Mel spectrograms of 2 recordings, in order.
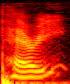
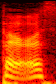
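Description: First: It is said the French way, without final s. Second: It is said the American way, with final s. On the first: "do you at least pronounce it with the way we pronounce it?" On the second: "pronounce it with the American pronunciation"

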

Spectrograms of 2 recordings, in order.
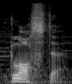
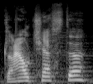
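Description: First: The middle letters are dropped, making it short. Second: Every letter is sounded, making it longer. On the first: "cut out one or two letters from the middle of the word" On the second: "how are you going to pronounce it?"

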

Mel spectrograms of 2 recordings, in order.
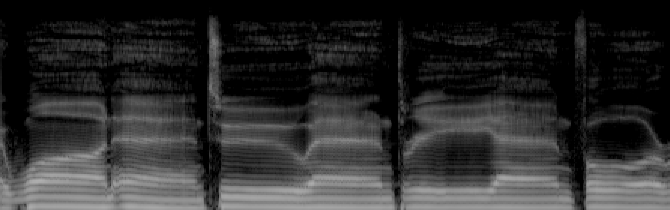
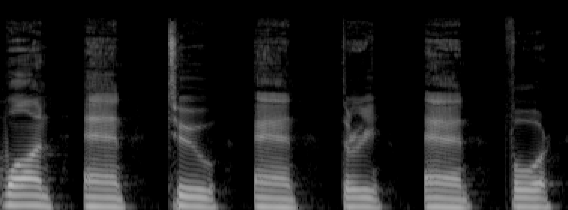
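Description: First: Each count is drawn out and connected. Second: Each count is cut short and separated. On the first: The notes are given their full length so they ring and breathe. The speaker calls it right. "elongate all of the stuff that you're playing" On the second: The notes are cut off so they sound choked and squared off. The speaker calls it wrong.

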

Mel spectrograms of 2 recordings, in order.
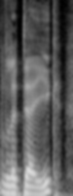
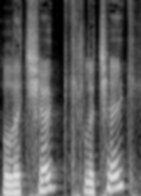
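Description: First: The name is said as it is spelled. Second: The name is said with a throaty middle sound. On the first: The speaker calls it wrong. "it's spelt like it looks like it should be pronounced Ledaig" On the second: The speaker calls it right. "but I believe it's pronounced Lechug"

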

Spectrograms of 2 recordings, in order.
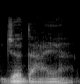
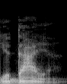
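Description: First: The name begins with a J sound. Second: The name begins with a Y sound. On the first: The speaker calls it wrong. "not Jediah" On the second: The speaker calls it right. "the J is a Y, so it's actually Jediah"

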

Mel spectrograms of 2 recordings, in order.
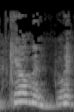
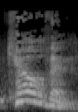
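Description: First: The name is said without an H sound. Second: The name is said with an H sound. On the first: The speaker calls it wrong. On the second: The speaker calls it right.

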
